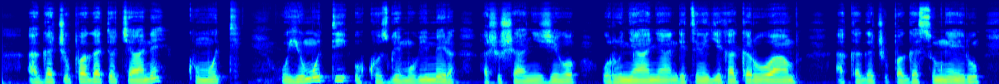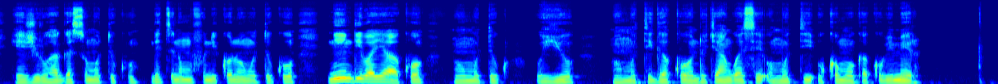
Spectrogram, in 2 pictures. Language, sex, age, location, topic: Kinyarwanda, male, 18-24, Huye, health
